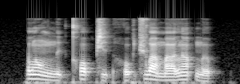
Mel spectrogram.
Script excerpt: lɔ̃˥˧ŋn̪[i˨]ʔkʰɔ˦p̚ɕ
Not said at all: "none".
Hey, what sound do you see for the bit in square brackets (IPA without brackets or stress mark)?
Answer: i˨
